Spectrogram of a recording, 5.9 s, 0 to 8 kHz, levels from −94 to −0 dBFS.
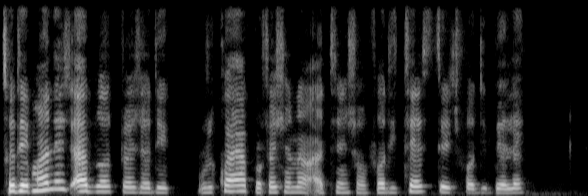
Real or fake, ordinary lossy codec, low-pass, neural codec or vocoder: fake; none; none; codec, 16 kHz, 8 kbps, FreqCodec, smaller model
